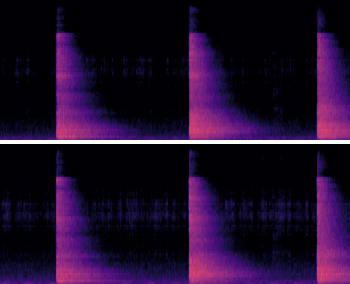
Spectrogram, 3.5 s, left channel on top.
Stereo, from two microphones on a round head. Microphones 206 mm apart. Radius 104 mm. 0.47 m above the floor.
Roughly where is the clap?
Centre.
